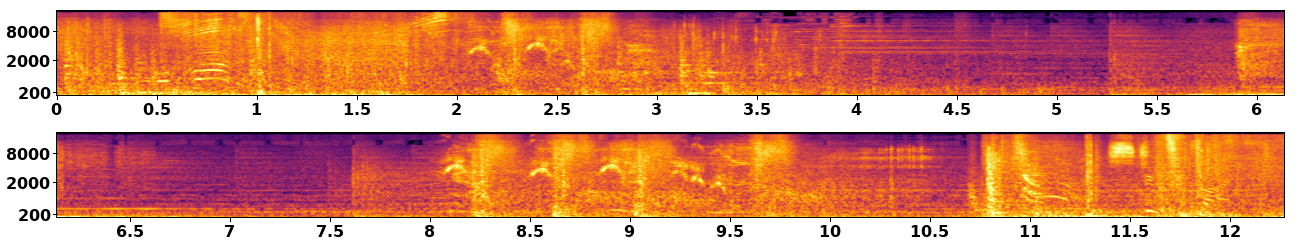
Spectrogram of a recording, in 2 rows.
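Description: A Bombarda spell explosion from Hogwarts Legacy on PS5 Pro, heavy booming blasts and crashing impacts striking at intervals, loud and close, with a voice speaking at times in between.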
